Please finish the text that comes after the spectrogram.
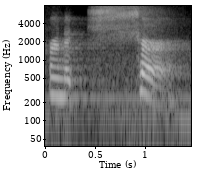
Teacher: Okay, now that's a tricky one too because there's no CH in it. That T-U-R at the end is a CH sound.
